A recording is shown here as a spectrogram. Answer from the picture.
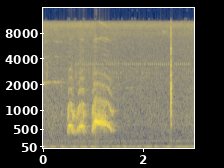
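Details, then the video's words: Spotted dove said to get other birds calling: a single two-note coo, a short wavering note then a louder sustained one, followed by a sharp click amid low hum. "Burung tekukur gacor idaman kuk 1 bikin geger burung lain ikutan bunyi"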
